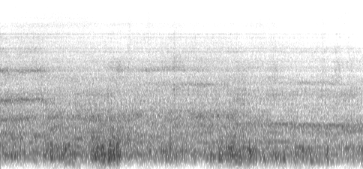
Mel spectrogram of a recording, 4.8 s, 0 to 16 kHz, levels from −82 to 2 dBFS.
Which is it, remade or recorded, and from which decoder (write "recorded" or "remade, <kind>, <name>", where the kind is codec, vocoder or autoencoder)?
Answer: remade, autoencoder, DAC-VAE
